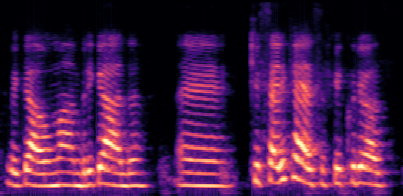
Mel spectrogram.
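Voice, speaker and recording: A woman's voice: mid-range voice, steady tone, moderate pace, lo-fi sound. A woman moderating an online study group, speaking in a friendly, informal way. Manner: friendly, informal, uses slang. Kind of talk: casual online discussion.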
